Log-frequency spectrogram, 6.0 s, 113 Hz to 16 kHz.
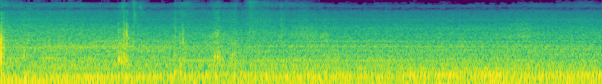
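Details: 2010 Chrysler Town and Country at first start after hydrolock repair (new manifold gaskets, plugs and coils reinstalled): a low, even idle hum with no knocks or misses and a few handling clicks, smoking off water and oil in the cylinders. Normal idle.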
